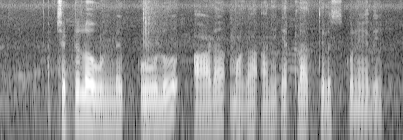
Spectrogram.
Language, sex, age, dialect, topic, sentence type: Telugu, male, 18-24, Southern, agriculture, question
